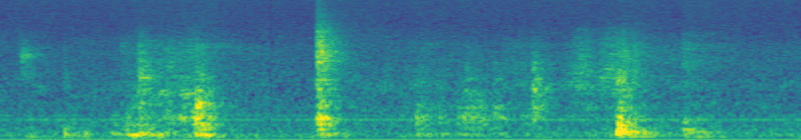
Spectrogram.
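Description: Refrigerator door opened and things handled inside: a few faint knocks and clicks, the sharpest about one and a half seconds in and again about three seconds in.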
